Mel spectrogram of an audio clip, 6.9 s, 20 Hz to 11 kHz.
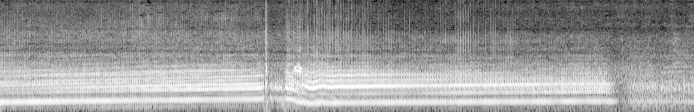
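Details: Nissan 350Z VQ35DE V6 with DIY cat-delete exhaust, GoPro recording, accelerating: clean, even note climbing with revs, quick shift near three seconds, no rasp or leaks; healthy exhaust.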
